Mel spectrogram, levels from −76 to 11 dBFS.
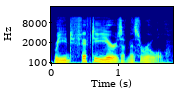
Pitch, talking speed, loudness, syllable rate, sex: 90 Hz, 165 wpm, -18 LUFS, 4.7 syllables/s, male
